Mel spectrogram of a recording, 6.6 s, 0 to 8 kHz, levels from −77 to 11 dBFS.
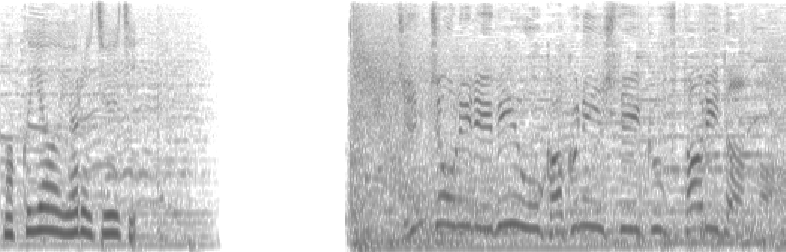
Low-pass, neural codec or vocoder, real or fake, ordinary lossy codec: none; none; real; none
